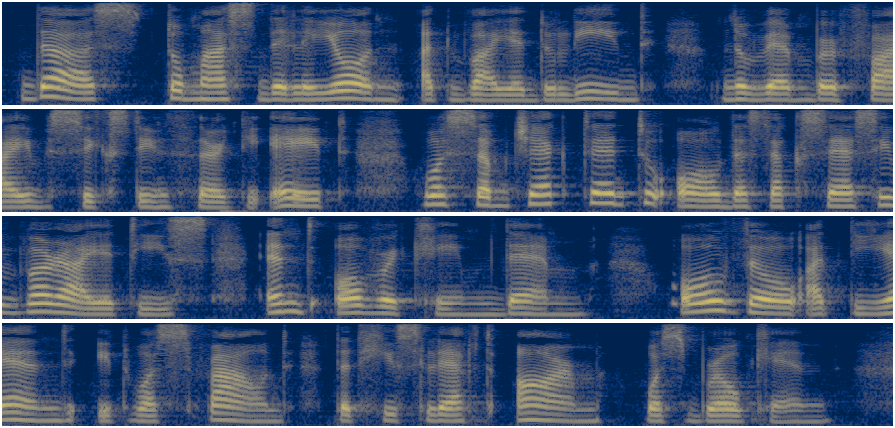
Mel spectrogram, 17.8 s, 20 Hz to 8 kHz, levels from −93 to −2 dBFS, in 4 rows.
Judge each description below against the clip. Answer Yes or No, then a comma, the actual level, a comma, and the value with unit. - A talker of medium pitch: Yes, medium, 180 Hz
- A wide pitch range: No, average, 2.9 semitones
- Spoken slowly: Yes, slow, 110 wpm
